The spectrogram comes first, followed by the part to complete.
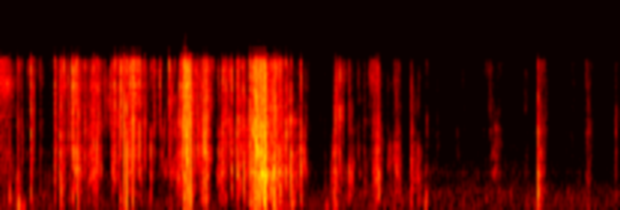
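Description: Foil wrapper of a Donruss Optic baseball card pack being torn open and crinkled: a dense run of crackling for about three seconds. After that come a few scattered light clicks as the cards are handled.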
